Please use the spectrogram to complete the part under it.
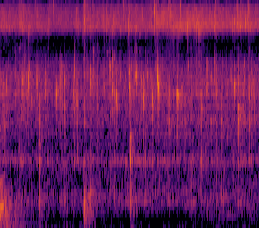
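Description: Onion and mixed vegetables fry in a pan with a constant close sizzle and small crackling pops throughout. There is no talking.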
